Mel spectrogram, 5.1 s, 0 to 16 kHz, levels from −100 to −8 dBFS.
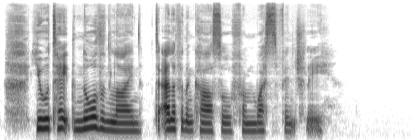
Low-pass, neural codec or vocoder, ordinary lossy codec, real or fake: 14.4 kHz; none; none; real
